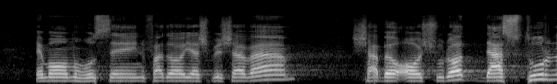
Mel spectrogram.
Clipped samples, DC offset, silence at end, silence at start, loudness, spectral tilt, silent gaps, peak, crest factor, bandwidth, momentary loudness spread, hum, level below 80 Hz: under 0.1%; under 0.1%; 0 s; 0.35 s; -20 LUFS; -4 dB/octave; none; 0 dBFS; 20 dB; 10.5 kHz; 9 LU; none; -66 dBFS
